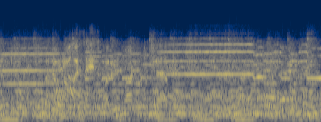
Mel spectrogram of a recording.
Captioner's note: crowd Chattering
